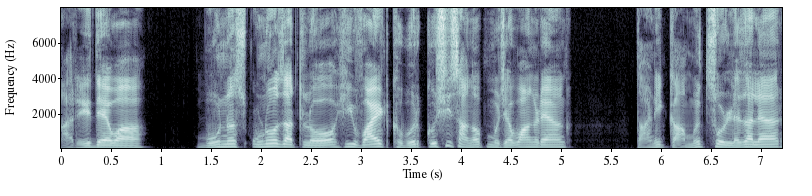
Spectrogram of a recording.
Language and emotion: Goan Konkani, fearful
